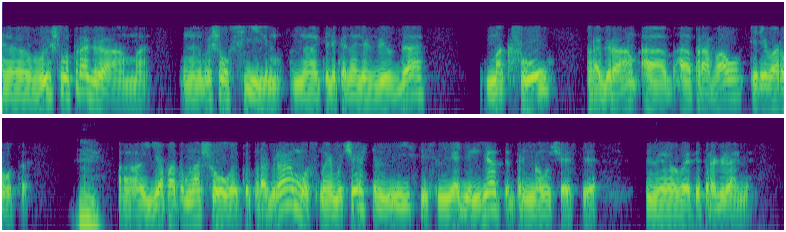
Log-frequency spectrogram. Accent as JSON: {"language": "Russian", "town": "Kupavna", "region": "Moscow Oblast", "country": "Russia", "said": "я из Купавны, и я прекрасно помню, мне было 10 лет"}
